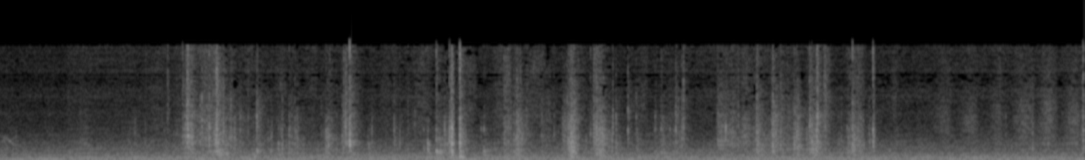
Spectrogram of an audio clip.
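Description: Short scratchy rustles and light scrapes of hand work at a bench: a brass hammer head being handled on its wooden handle and a foam brush wiping finish onto the handle over paper. The rustles come in a loose series between about one and a half and six and a half seconds in, over a steady low hum.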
